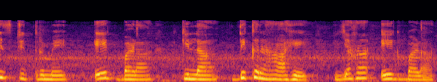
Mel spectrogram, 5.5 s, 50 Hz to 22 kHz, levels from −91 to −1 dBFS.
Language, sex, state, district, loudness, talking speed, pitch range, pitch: Hindi, female, Madhya Pradesh, Bhopal, -16 LUFS, 130 wpm, 195-235 Hz, 205 Hz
